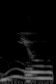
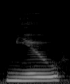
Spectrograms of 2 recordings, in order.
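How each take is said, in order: First: It is said like a cat's mewing sound. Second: It is said without a cat-like mewing sound. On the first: "like a little cat" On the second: "the Greek letter mu"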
